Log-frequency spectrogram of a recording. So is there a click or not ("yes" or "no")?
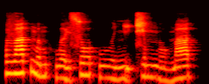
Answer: no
